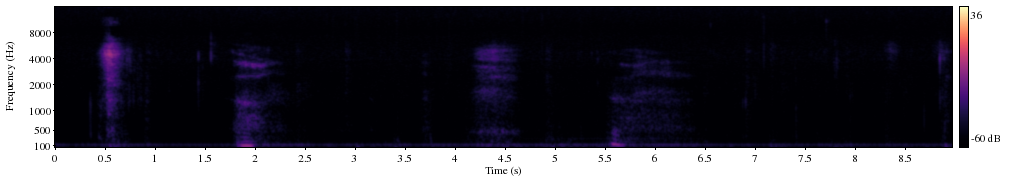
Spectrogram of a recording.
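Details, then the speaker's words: Fall allergy sneezing just after waking in the morning, after a five-day break; suspected mold from dead leaves or ragweed, itchy nose: four sharp sneezes with brief breaths between, over a steady hum. "I wasn't uh having any allergy flare ups and then I'm going to sneeze. Got to sneeze."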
